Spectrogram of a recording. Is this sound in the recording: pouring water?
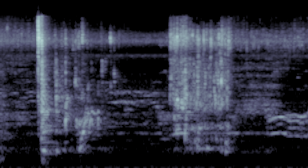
yes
